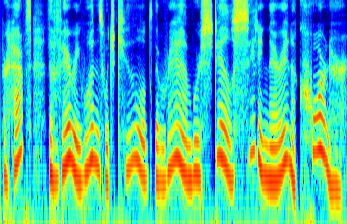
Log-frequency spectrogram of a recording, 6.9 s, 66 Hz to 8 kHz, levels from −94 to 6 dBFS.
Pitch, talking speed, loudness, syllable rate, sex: 215 Hz, 130 wpm, -17 LUFS, 3.4 syllables/s, female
